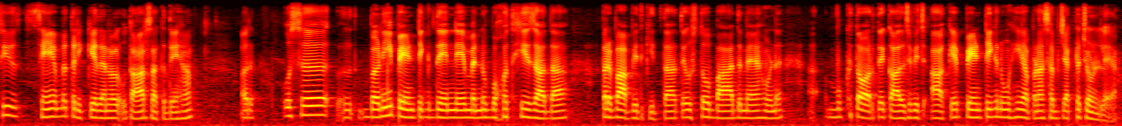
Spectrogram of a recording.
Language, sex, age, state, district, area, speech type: Punjabi, male, 18-30, Punjab, Rupnagar, rural, spontaneous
